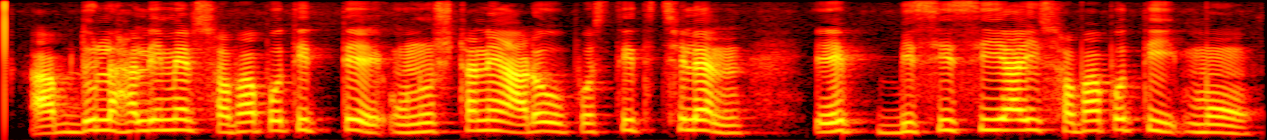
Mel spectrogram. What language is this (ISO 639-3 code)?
ben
